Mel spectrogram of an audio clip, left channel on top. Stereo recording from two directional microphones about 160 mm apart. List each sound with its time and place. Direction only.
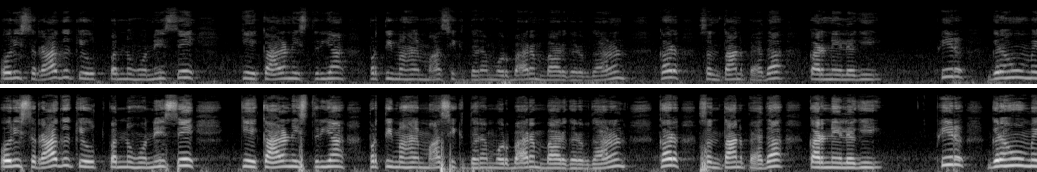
0.0 s a woman's voice: 40° right (ahead or behind)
